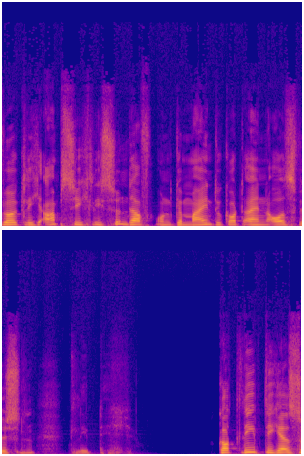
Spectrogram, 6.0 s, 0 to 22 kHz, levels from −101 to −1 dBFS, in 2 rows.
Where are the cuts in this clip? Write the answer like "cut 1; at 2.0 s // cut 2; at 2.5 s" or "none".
cut 1; at 1.5 s // cut 2; at 2.2 s // cut 3; at 3.7 s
